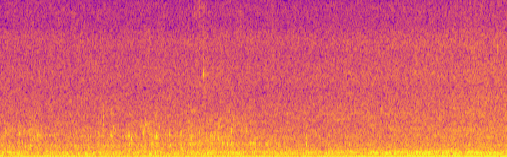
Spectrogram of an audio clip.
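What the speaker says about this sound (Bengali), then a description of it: "দুধটা দিয়ে ভালো মতো ফুটবে।" Papaya and potato shukto simmers in a pot after milk has been added, giving a steady, even bubbling hiss that stays at one level from start to finish with no voices.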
